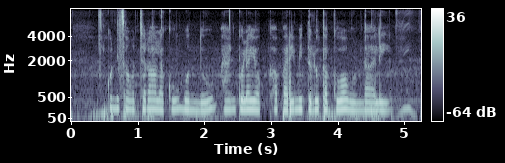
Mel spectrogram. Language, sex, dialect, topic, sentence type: Telugu, female, Southern, banking, statement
